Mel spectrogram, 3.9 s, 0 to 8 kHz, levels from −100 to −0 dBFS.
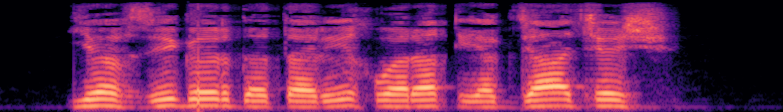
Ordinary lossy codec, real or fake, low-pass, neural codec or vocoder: AAC, 32 kbps; real; 7.2 kHz; none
